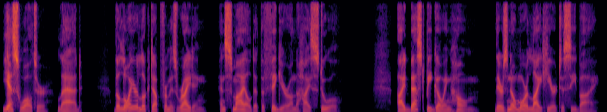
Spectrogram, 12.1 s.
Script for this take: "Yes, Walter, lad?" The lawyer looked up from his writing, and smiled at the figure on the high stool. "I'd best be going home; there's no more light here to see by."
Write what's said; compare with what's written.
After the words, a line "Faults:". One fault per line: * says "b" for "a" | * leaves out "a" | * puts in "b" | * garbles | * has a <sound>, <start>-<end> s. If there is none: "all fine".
"Yes, Walter, lad?" The lawyer looked up from his writing, and smiled at the figure on the high stool. "I'd best be going home; there's no more light here to see by."
Faults:
all fine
